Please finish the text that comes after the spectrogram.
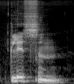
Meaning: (verb) To reflect light with a glittering luster; to sparkle, coruscate, glint or flash; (noun) A glistening shine from a wet surface
- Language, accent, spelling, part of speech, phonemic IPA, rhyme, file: English, UK, glisten, verb / noun, /ˈɡlɪsən/, -ɪsən, En-uk-glisten.ogg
